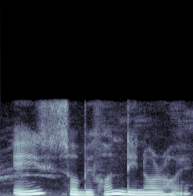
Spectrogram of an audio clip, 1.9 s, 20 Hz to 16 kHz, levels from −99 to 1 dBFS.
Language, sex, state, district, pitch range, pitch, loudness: Assamese, female, Assam, Kamrup Metropolitan, 185-245 Hz, 210 Hz, -12 LUFS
